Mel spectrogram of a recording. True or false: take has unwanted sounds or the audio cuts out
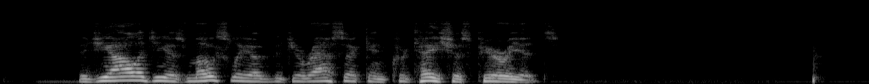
false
